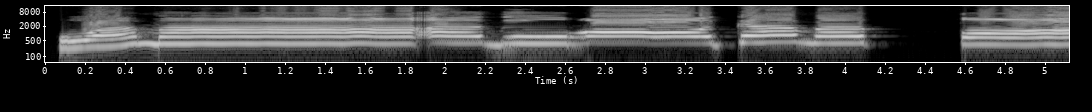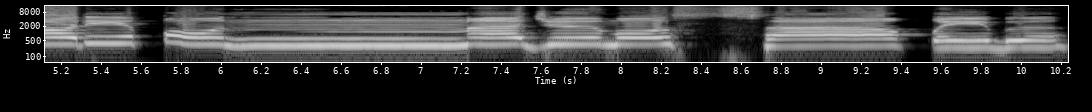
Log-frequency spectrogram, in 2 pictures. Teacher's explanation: پھر قاف کو ڈائریکٹ ہم نے نون مشدد کے ساتھ ملا دینا ہے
